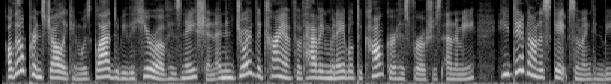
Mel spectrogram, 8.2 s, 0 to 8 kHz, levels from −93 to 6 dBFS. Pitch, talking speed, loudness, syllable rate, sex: 245 Hz, 230 wpm, -19 LUFS, 6.6 syllables/s, female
